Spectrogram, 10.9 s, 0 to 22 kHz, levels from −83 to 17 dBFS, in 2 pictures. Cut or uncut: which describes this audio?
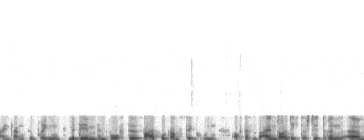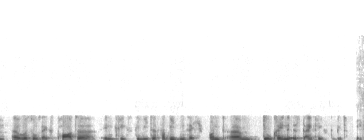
cut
